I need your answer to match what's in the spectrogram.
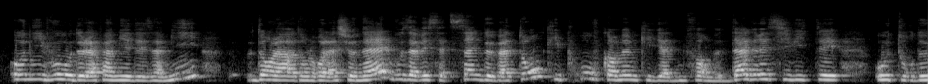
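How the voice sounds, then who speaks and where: A woman with a French accent giving a chatty tarot reading to her viewers, full of fillers and restarts. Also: mid-range voice. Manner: talkative, many fillers and restarts. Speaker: tarot reader. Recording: echoey room, voice a bit far from the mic.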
